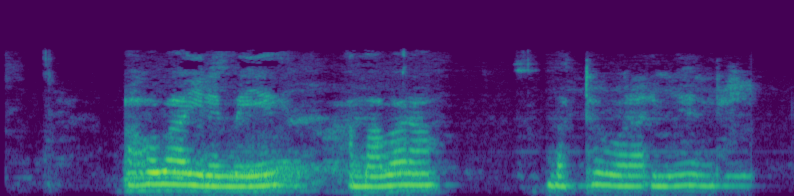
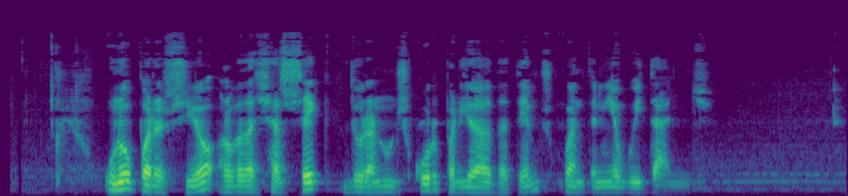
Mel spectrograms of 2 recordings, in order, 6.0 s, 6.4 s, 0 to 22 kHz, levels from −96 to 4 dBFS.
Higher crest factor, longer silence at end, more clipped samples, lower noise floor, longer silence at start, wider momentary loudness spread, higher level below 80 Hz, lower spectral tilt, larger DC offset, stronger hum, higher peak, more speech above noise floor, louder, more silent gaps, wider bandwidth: second, 16 dB vs 22 dB; second, 0.3 s vs 1.05 s; neither; about the same, -64 dBFS vs -62 dBFS; first, 0.95 s vs 0.4 s; first, 16 LU vs 11 LU; first, -64 dBFS vs -72 dBFS; first, -7.5 dB/octave vs -5 dB/octave; neither; neither; about the same, -6 dBFS vs -4 dBFS; first, 44 dB vs 37 dB; first, -22 LUFS vs -25 LUFS; neither; second, 7.6 kHz vs 11 kHz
